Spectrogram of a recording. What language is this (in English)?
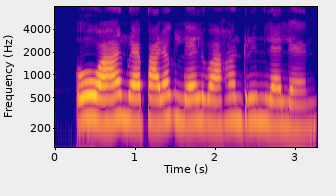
Maithili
